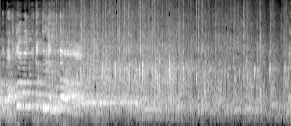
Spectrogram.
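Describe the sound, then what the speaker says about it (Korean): An audience at a preliminary round of a national singing contest in Chuncheon breaks into sustained applause. The clapping is close and lively and follows a host's brief spoken introduction. "박수 한번 부탁드리겠습니다"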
